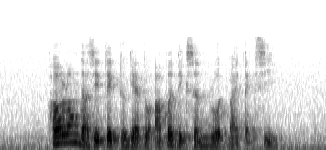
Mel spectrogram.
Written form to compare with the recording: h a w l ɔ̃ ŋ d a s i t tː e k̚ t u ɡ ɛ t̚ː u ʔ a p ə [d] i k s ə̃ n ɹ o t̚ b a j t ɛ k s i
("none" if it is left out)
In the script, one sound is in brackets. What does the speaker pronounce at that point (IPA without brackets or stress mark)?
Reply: d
